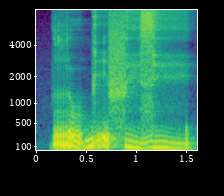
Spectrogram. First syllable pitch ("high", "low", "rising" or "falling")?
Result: falling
